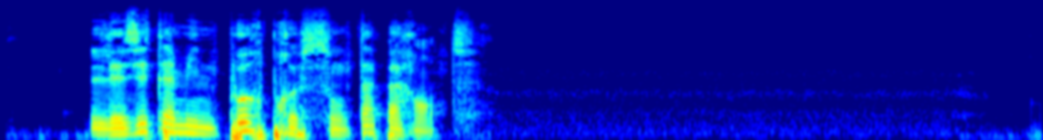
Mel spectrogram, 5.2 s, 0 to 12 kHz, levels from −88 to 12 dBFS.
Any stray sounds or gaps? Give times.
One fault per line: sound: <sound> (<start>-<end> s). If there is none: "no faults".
no faults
